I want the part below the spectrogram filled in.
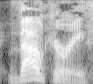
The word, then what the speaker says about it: Valkyrie: Valkyrie, thank you.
